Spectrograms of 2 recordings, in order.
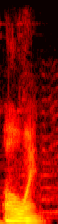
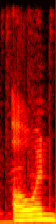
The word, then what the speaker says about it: OWYN: That's why my go-to protein shake is Owen.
